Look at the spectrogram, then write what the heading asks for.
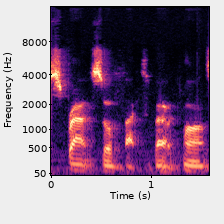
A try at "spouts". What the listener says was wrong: spouts. You added the R. corrected to a pun.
